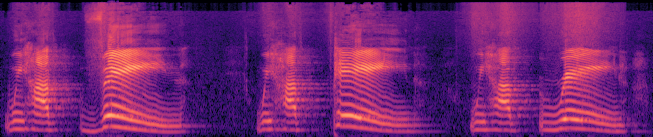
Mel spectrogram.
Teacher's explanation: It starts as a closed mid-front vowel and glides onto a front vowel E.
